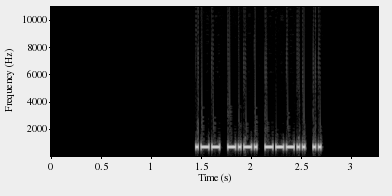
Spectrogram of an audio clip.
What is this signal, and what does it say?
Morse code, heard as a keyed tone, about 43 wpm, 700 Hz. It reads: WC8I
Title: USA Call Signs - 4 Characters - Repeated 2x - 45wpm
